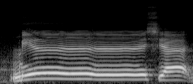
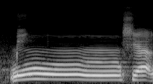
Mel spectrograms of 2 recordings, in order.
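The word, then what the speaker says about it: مِنْ شَرِّ: Misya. Jadi ketika kita lafalkan mi, itu sambil siap-siap melafalkan huruf berikutnya, itu shin.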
